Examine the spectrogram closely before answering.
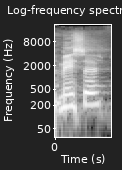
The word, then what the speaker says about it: Mesa: Is it pronounced correctly? Mesa. Mesa.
